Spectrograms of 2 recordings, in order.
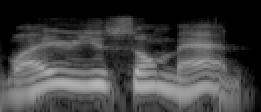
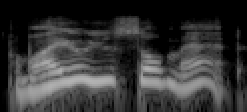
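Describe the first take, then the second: First: Said in the usual way. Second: Same question asked again, pitched up with a teasing lilt; higher mocking repeat. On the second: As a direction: tease them, higher. Mocking angry commenters.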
